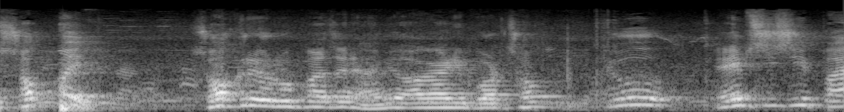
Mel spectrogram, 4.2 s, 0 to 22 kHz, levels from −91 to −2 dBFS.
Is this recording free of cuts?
no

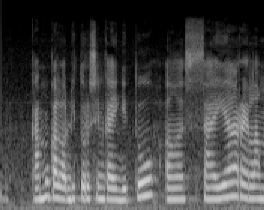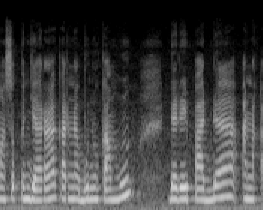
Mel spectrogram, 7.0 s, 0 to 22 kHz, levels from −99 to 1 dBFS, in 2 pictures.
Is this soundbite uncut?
yes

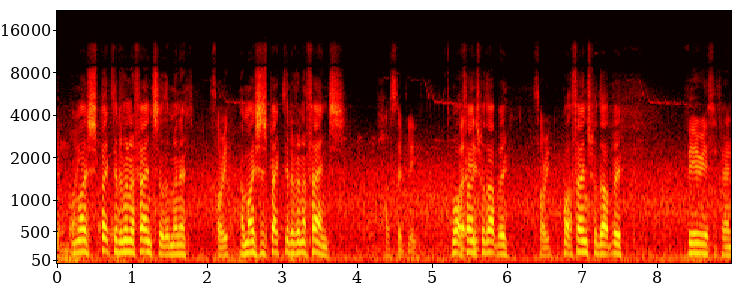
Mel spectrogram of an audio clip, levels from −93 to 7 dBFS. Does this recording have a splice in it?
no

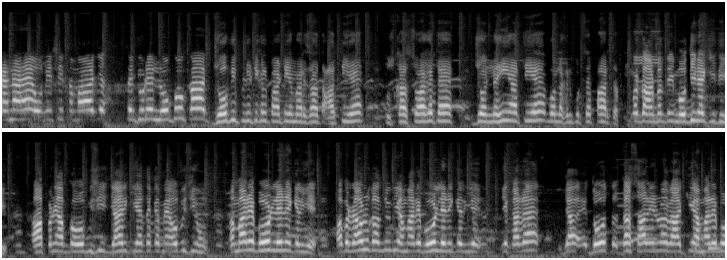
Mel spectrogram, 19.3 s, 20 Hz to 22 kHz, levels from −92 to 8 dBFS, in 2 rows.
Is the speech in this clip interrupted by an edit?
yes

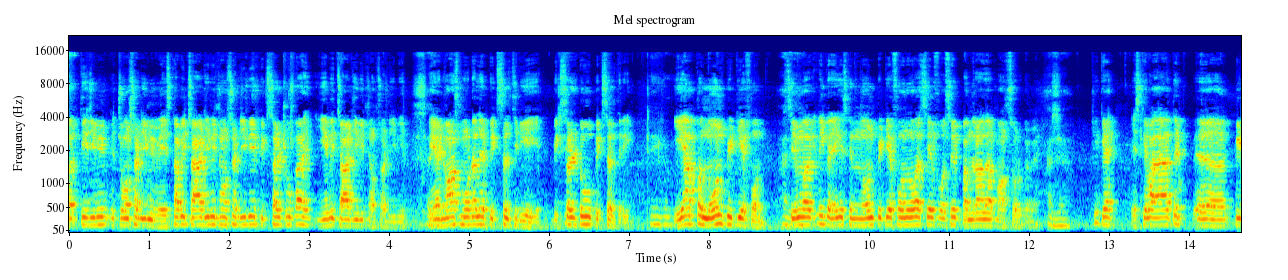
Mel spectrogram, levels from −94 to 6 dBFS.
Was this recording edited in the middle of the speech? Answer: no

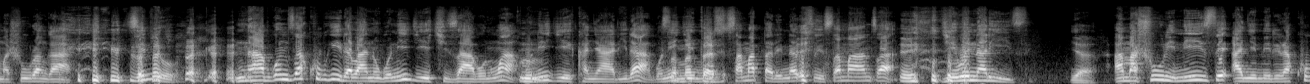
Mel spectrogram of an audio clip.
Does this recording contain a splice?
no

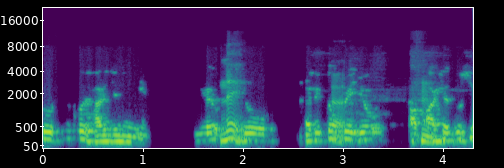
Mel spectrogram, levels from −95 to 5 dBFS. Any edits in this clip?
no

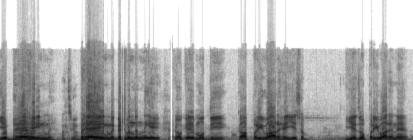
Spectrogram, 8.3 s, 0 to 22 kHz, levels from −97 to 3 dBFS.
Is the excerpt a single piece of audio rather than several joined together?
no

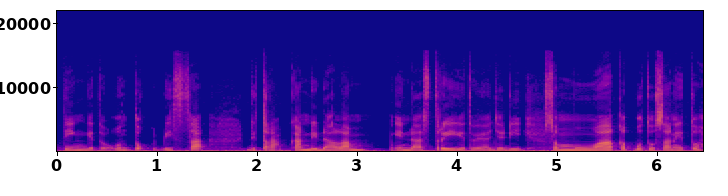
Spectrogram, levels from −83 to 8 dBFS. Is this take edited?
no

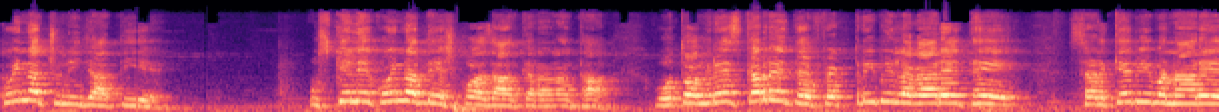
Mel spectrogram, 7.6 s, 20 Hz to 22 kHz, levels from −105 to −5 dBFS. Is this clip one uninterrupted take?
yes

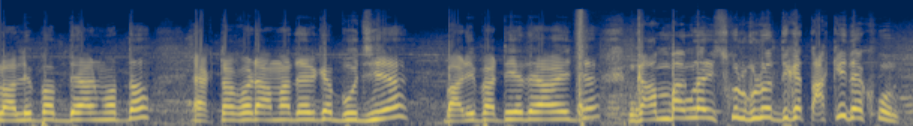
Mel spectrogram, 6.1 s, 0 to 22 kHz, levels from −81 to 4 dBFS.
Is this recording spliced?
yes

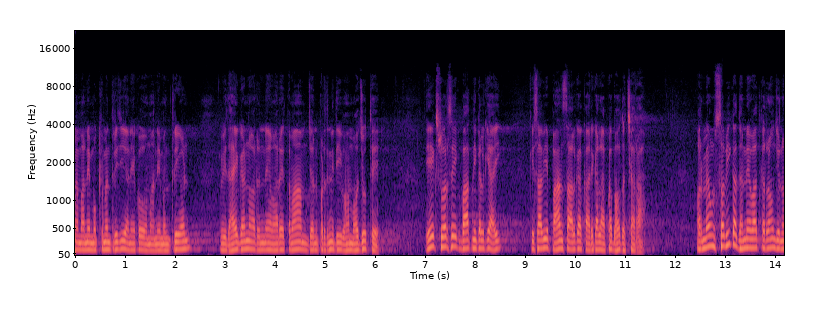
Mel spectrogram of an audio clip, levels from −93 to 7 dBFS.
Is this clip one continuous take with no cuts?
yes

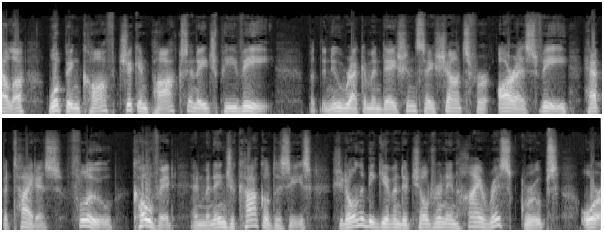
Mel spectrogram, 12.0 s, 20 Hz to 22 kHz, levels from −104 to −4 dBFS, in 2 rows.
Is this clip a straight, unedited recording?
yes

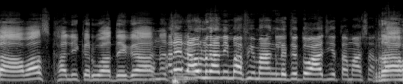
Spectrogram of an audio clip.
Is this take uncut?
no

